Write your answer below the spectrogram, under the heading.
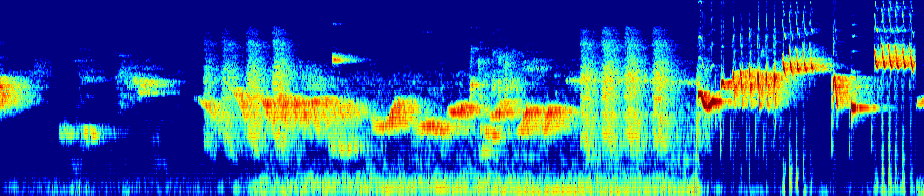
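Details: Greater green leafbird singing energetically, mixing soft whistled slurs, scratchy chattered phrases and, near the end, loud rapid clicking notes alternating with high sharp whistles; low hum underneath in the middle.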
